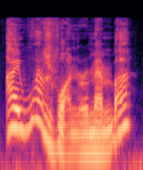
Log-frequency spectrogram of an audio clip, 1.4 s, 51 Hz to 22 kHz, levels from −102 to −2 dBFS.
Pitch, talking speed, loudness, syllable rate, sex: 160 Hz, 165 wpm, -17 LUFS, 5.4 syllables/s, male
